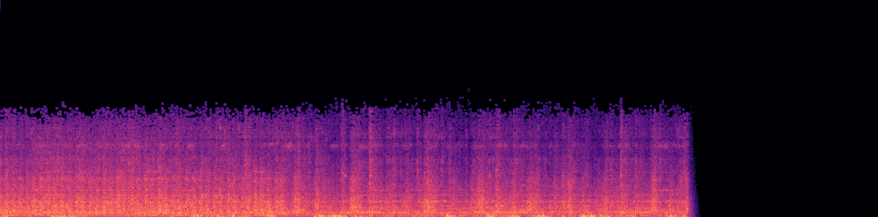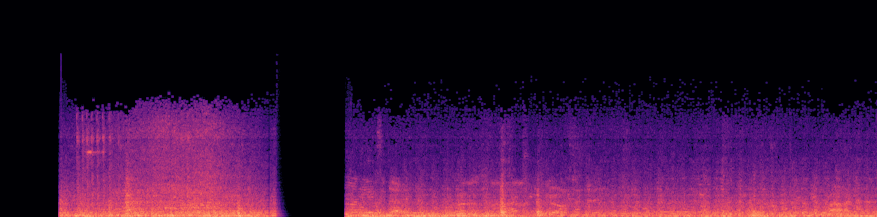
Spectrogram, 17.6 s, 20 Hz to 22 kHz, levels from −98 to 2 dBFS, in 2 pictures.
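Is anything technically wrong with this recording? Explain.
Yes. The audio has two long network dropouts and one short concealed packet loss.

The first long network dropout runs from 6.87 to 9.39 s. About 2.5 s of audio is missing. The last sound is stretched into a brief fading buzz, and then roughly 2.4 s of silence follows. The audio resumes at 9.39 s with the gap simply gone. The likely cause is a network stall in which incoming audio stopped arriving. The receiver could only extend what it last had, and that extension died away quickly.

The short concealed packet loss sits at 11.46 to 11.49 s. About 20 ms failed to reach the decoder in time. The decoder bridged the hole by continuing the preceding sound and then blending back into the real signal. It is heard as a tiny smear or wobble rather than a gap.

A second long network dropout follows immediately, from 11.53 to 12.25 s. About 0.7 s is lost. 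A short fading fill gives way to roughly 0.6 s of silence, and then the sound picks up again further on.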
